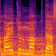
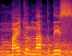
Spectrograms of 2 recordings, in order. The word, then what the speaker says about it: বাইতুল মাকদিস: এবার এই বোরাক চলে গেল বাইতুল মাকদাস। এটা কোথায়? বাইতুল মাকদিস, বাইতুল মাকদাস না, বাইতুল মাকদিস।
